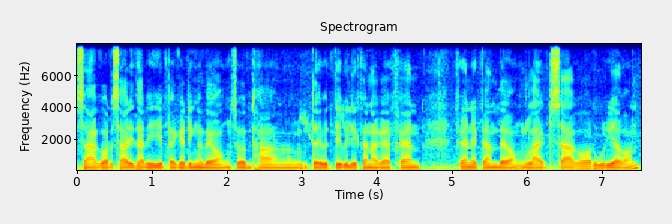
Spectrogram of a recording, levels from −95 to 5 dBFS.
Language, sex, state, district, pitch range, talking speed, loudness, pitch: Chakma, male, Tripura, Unakoti, 110-120 Hz, 165 wpm, -15 LUFS, 115 Hz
